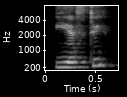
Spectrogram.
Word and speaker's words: est: Is a, est, pronounced as a.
